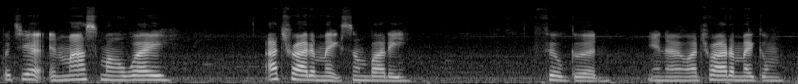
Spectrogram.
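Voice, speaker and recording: A woman's voice: mid-range voice, flat delivery, a little slow, long pauses, pushed and bright, a little hiss or hum. A woman hosting a livestream with a groggy morning voice, rambling casually and greeting her viewers. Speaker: livestream host.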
